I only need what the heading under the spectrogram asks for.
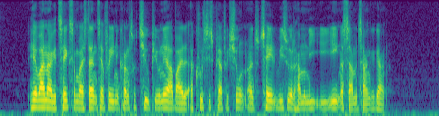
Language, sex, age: Danish, male, 25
